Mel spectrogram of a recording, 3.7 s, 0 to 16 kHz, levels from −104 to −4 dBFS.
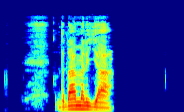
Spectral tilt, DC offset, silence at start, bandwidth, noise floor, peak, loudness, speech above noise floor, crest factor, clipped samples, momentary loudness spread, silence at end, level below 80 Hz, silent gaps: -6 dB/octave; under 0.1%; 0.7 s; 9.4 kHz; -45 dBFS; -4 dBFS; -20 LUFS; 26 dB; 20 dB; under 0.1%; 24 LU; 1.45 s; -50 dBFS; 0.99-1.06 s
